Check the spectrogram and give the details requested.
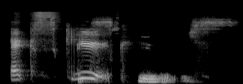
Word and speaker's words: excuse: yeah that's good yeah now it's excuse me is this very similar but it's got a z at the end excuse me excuse again same thing excuse but it's as good as at the end so the noun has got us but the the um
